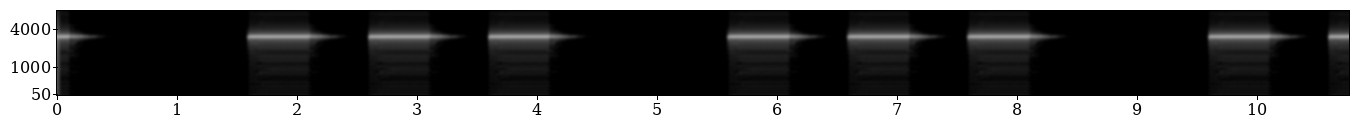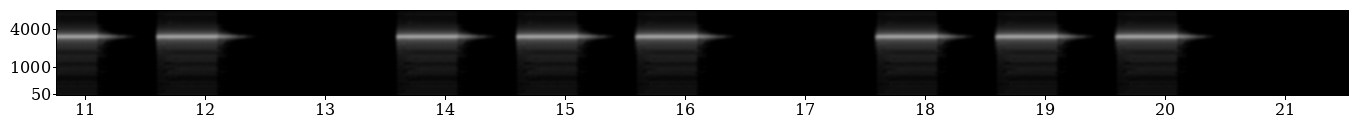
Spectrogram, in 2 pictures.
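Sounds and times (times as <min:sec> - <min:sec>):
synthesized fire alarm: 0:01.6 - 0:04.4, 0:05.6 - 0:08.4, 0:09.6 - 0:12.4, 0:13.6 - 0:16.4, 0:17.6 - 0:20.4.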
